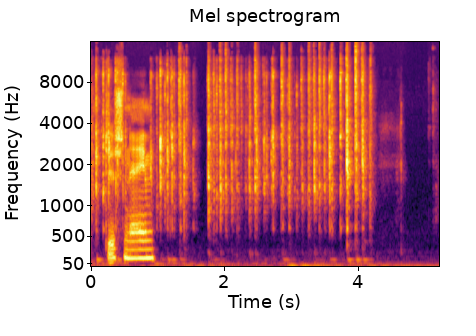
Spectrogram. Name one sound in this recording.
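Computer keys click rapidly.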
